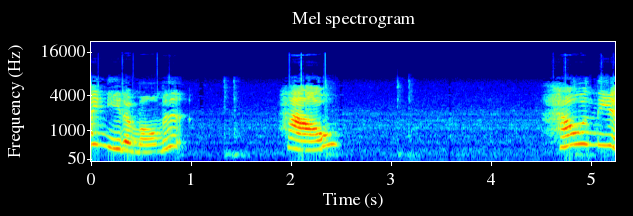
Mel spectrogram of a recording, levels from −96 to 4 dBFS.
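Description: No audible faults anywhere in the audio.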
